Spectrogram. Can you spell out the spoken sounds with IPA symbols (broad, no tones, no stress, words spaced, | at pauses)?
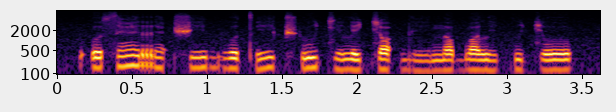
ʔosæ̤ ræ̤ʔʃe̤ bʱotʼe̤ t͡ʃʼu ce̤lecɒʔ dʱe̤nɒbɒle̤k uco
